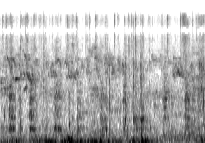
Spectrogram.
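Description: A hen clucking in short notes, with low thumps of footsteps on concrete.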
